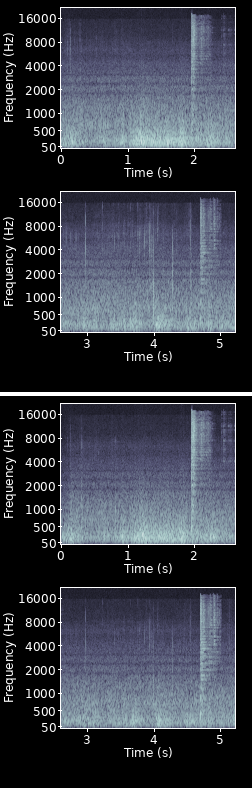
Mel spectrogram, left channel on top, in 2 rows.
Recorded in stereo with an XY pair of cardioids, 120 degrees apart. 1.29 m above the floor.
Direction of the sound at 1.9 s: 35° right.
